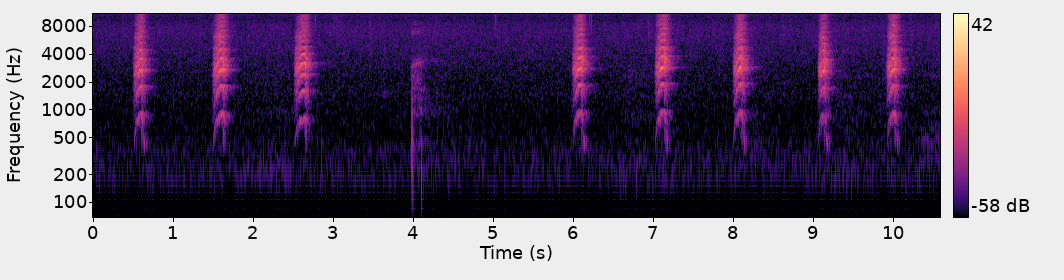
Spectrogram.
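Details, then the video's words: Indoor pet sugar glider, female, barking to keep her sleepy owner playing; three sharp yaps a second apart, a faint click and a two-second gap, then five more evenly spaced barks. "Sugar glider barking for attention"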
